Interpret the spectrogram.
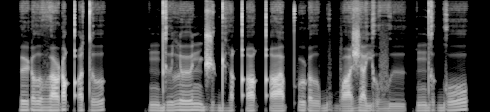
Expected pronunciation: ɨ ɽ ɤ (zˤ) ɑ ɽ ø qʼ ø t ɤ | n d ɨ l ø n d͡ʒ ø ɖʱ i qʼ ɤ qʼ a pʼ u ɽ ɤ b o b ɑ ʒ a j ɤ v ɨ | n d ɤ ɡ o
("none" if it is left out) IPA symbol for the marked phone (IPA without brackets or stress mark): ð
